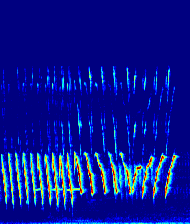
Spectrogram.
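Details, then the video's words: Canary song: a loud fast trill of sweeping upward-curved whistled notes, about four a second, bright and clear, ending abruptly in quiet. "Canary Sound Effect | Canary Singing Video"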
